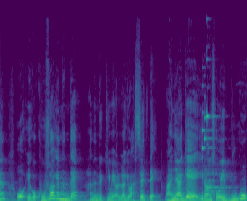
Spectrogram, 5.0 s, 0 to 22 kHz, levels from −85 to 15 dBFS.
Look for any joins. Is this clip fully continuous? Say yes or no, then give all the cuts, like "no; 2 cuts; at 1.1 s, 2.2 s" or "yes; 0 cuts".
no; 1 cut; at 3.2 s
